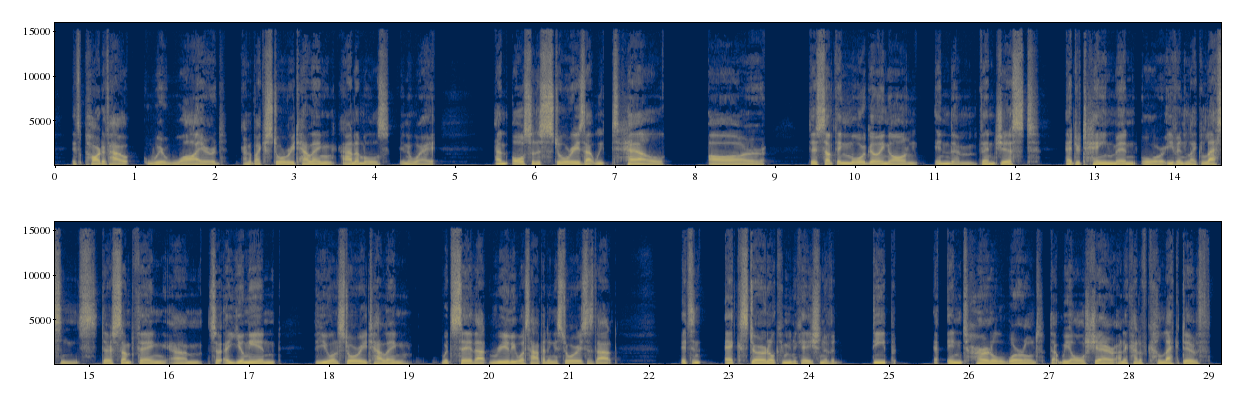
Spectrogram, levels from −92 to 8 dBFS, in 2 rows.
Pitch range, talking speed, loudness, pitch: 95-115 Hz, 150 wpm, -20 LUFS, 105 Hz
